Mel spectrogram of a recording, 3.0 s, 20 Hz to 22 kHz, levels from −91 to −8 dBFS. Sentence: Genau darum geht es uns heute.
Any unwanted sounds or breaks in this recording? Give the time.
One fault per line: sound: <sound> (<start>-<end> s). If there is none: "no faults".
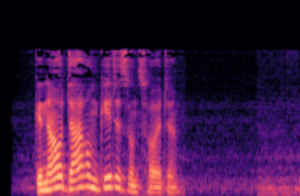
no faults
